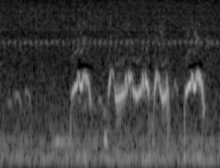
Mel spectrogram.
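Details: Several trilled, arched calls from a European bee-eater in quick succession, rolling notes that rise and drop, with a brief pause before a final clear call.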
